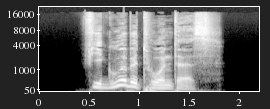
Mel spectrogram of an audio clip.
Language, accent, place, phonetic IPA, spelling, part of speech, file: German, Germany, Berlin, [fiˈɡuːɐ̯bəˌtoːntəs], figurbetontes, adjective, De-figurbetontes.ogg
- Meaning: strong/mixed nominative/accusative neuter singular of figurbetont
